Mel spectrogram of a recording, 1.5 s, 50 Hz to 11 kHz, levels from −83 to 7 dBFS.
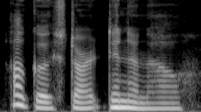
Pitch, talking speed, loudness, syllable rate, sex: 180 Hz, 200 wpm, -16 LUFS, 4.7 syllables/s, female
